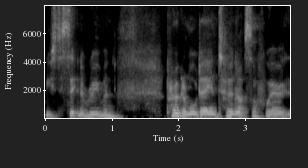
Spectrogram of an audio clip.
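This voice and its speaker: Amid noticeable background noise, a woman speaks at a fairly quick pace in a very deep, low pitch with monotone, flat intonation. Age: 60s. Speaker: business analyst retraining as hypnotherapist. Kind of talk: casual interview. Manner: hesitant, many fillers.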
